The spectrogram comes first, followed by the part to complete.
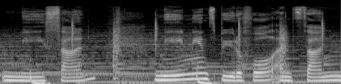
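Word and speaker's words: Mỹ Sơn: right now our tour guide was super knowledgeable we learned that my son is actually pronounced me sun me means beautiful and Sun means mountain in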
